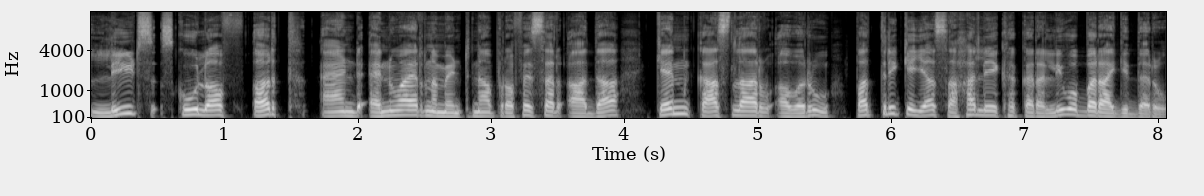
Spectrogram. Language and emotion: Kannada, neutral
